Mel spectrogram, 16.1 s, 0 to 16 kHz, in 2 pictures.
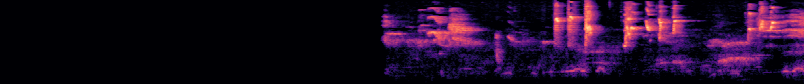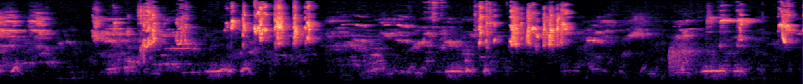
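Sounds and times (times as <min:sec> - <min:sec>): lovebirds chattering: 0:03.8 - 0:16.0.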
